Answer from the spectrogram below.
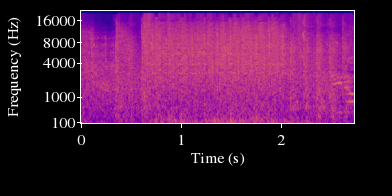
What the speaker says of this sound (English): he's doing a great job with this barrage ability from those half-tracks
